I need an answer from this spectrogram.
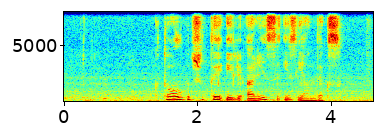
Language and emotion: Russian, neutral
